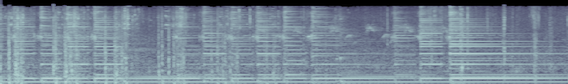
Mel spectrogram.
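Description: Horse hooves clip-clop as a rider sets off on horseback toward the northwest, a steady run of sharp clops over a sustained tonal hum.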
